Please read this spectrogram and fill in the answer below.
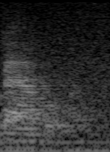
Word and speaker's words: Babel: And the human race is destroyed after the Tower of Babel or Babel. Either pronunciation is acceptable, apparently.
